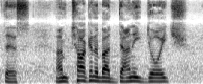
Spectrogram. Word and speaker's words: Deutsch: I know some of you are going to call in and correct me and say that's pronounced douche. It's not. That may be what he is, but it is pronounced Deutsch.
